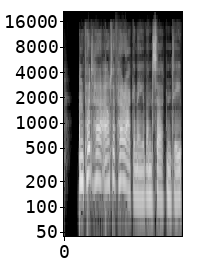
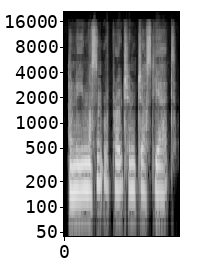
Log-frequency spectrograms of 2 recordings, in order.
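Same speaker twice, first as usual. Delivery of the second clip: ordinary delivery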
